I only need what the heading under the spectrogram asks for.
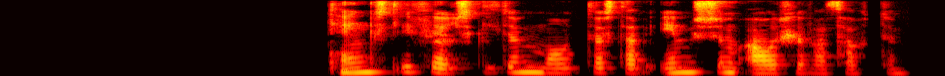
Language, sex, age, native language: Icelandic, female, 40-49, Icelandic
